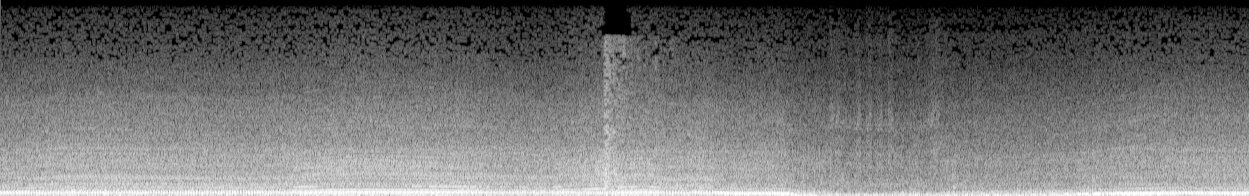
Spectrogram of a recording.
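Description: A quad bike engine hums steadily, rising and dropping in pitch as it speeds up and slows down.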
